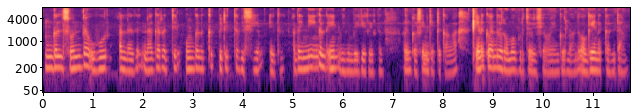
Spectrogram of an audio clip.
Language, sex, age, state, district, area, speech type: Tamil, female, 18-30, Tamil Nadu, Coimbatore, rural, spontaneous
